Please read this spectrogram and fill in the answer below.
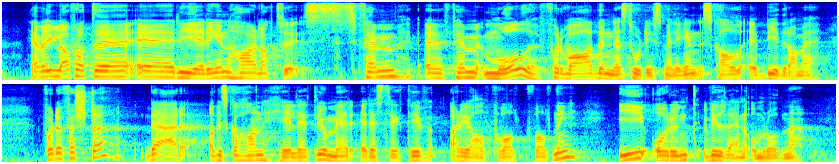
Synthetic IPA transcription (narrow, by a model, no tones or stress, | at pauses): jæ̰ɪæɾʋɛlɪɡlɑːfɔɾɑt̪ | ɾɛjeːɾɪŋənɦɑɾɭɑkt̪ | fɛmfɛmmoːlfɔɾʋɑːd̪ɛnːəst̪uːʈɪŋsmɛlɪŋənskɑlbiːd̪ɾɑ̰ːmɛ | fɔɖɛfœʂʈəd̪ɛæɾʔɑ̰t̪ʋɪskɑlɦɑːɛnheːlheːt̪lɪɔmeːɾɾɛst̪ɾɪkt̪ʰiːʋʔɑ̰ɾɛɑːlfɔfɔʋɑlt̪nɪŋ | ɪʔɔɾʉnt̪ʋɪlɾæɪnɔ̰mɾoːd̪ənə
